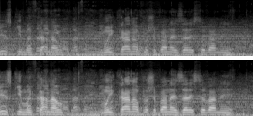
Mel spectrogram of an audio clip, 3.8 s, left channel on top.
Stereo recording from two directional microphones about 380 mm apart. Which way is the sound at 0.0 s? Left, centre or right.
Centre.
